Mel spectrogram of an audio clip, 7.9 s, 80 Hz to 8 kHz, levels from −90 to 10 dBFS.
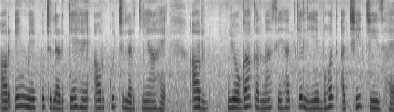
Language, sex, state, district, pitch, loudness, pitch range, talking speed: Hindi, female, Chhattisgarh, Sukma, 205 Hz, -15 LUFS, 190-225 Hz, 150 wpm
